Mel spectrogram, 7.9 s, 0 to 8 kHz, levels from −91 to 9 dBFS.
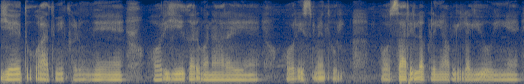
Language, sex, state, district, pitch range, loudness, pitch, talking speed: Hindi, female, Maharashtra, Aurangabad, 85-90 Hz, -22 LUFS, 85 Hz, 170 wpm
